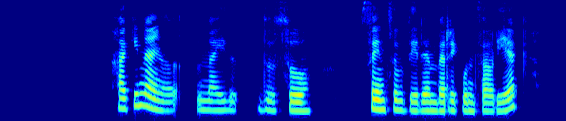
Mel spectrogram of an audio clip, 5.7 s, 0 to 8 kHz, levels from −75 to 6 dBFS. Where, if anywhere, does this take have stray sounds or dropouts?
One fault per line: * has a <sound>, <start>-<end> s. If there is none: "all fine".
all fine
